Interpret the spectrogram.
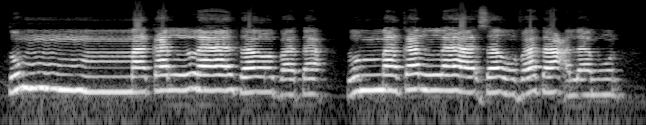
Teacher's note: Tsumma kalla sawfa ta'lamun. Tsumma, pada huruf mim ada tasdidnya, maka kita akan baca dengung dan juga kita baca sepanjang 2 harokat.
